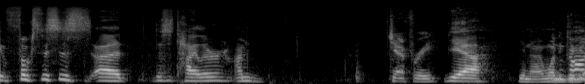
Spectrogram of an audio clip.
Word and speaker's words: Jeffrey: In the professional world, I'm Jeffrey, and I dropped the ERY. It's 3 syllables, folks. So, Jeffrey. Jeffrey, not Jeffrey. Jeffrey. Yeah, I need that hard R.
